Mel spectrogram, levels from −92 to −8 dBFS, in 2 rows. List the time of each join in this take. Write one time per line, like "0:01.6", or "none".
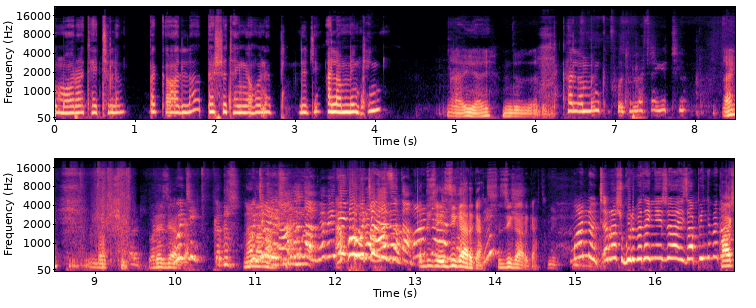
0:03.3
0:09.4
